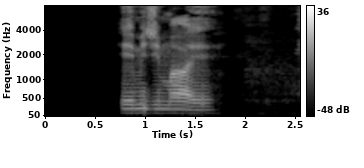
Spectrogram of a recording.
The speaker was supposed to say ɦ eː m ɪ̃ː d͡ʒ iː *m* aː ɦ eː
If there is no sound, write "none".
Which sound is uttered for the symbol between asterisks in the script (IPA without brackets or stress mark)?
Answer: m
